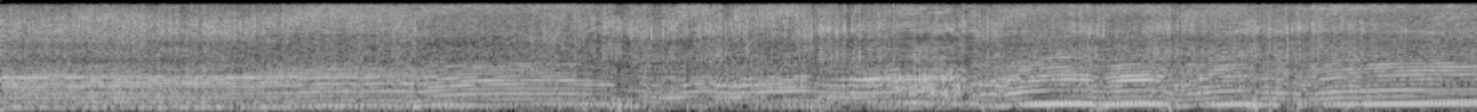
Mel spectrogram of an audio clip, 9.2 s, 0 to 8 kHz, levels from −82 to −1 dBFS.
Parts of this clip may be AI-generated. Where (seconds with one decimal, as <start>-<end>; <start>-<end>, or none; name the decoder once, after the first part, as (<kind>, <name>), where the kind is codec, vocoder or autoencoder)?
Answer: 5.6-6.1 (vocoder, HiFi-GAN)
